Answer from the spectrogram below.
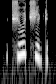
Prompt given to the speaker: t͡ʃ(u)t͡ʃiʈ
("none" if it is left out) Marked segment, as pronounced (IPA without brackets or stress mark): ʊ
